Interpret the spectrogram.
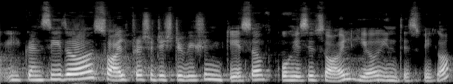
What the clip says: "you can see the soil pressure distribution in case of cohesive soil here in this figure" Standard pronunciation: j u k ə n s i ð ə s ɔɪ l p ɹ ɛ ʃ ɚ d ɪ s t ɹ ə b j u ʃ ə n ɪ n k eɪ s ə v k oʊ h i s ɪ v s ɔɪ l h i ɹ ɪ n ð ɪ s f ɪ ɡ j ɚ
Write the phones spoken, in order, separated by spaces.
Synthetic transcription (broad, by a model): j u k ə n s i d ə s ɔɪ l f ɹ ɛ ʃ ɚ d ɪ s t ɹ ə b j u ʃ ə n ɪ n k eɪ s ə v k oʊ h i s ɪ v s ɔɪ l h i ɹ ɪ n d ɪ s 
